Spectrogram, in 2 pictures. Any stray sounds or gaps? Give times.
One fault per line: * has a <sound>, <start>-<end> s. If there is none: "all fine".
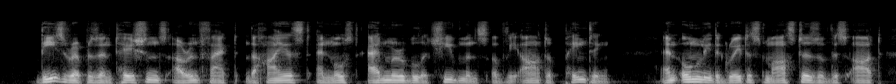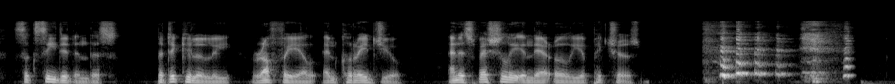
* has a laugh, 16.0-17.5 s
